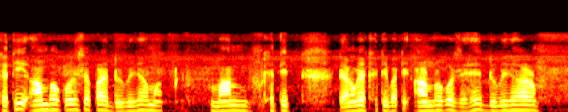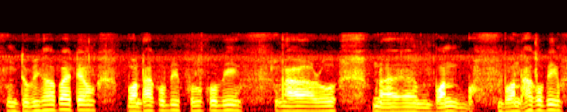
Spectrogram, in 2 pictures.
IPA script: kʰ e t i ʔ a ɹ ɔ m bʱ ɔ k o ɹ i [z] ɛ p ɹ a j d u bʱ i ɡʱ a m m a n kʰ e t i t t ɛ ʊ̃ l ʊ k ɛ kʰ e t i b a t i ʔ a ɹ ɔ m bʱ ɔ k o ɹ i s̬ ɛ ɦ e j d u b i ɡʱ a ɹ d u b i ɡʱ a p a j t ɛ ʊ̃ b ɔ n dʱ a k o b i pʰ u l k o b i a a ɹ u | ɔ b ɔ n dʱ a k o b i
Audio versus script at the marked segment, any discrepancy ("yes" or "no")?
yes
